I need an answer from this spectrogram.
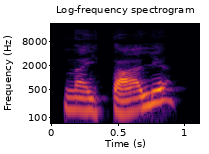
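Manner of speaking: ordinary delivery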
